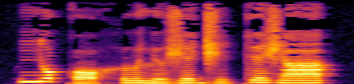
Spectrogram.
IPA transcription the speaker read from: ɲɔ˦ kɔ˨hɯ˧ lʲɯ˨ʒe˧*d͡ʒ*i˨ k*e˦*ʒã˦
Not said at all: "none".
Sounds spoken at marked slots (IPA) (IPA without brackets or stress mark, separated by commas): d͡ʒ, e˦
